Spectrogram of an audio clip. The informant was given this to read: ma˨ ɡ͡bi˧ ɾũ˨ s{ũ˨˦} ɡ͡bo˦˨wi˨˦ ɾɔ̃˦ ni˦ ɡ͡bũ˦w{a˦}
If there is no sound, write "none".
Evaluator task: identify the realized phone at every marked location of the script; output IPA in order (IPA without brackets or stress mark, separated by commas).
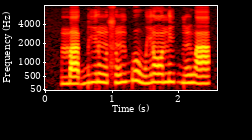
ũ˨˦, ã˦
